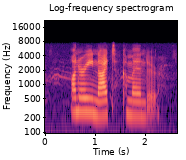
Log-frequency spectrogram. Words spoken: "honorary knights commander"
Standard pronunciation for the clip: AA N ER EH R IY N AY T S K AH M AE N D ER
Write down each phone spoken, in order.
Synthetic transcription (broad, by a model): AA N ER R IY N AY T K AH M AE N D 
